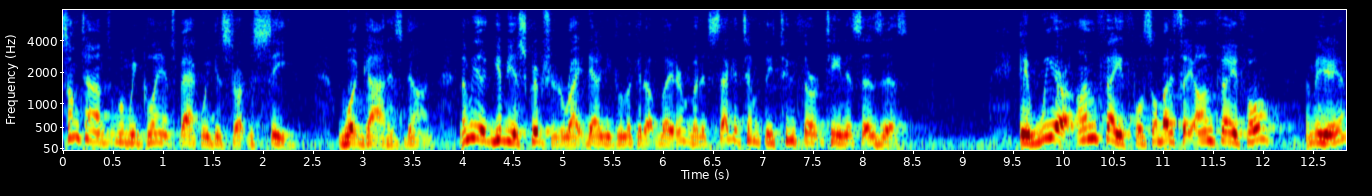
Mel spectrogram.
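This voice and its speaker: A man speaks in an animated tone at a fairly quick pace, his high voice making very wide pitch swings over noticeable background noise. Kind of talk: sermon, preacher in full flow. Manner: animated, call-and-response, punchy one-liners; warm, exhorting, urging the congregation to say amen.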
